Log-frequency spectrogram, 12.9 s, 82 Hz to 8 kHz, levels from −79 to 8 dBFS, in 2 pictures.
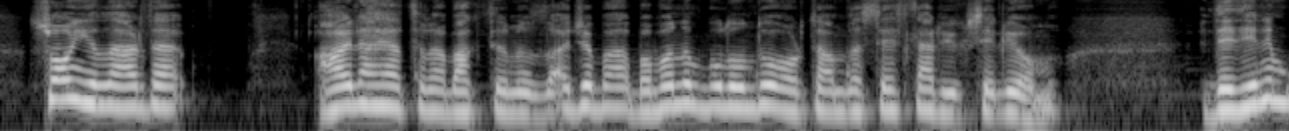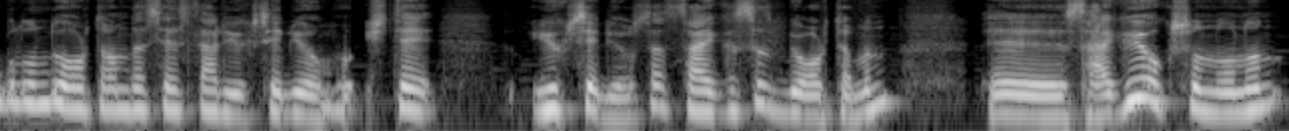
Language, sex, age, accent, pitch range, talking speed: Turkish, male, 60-79, native, 155-195 Hz, 115 wpm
